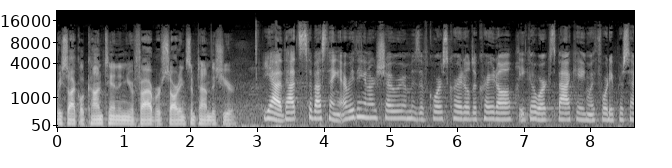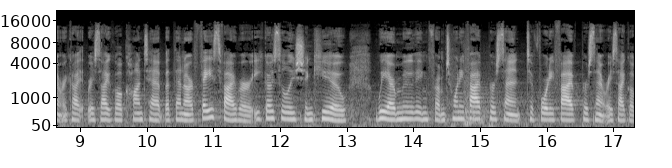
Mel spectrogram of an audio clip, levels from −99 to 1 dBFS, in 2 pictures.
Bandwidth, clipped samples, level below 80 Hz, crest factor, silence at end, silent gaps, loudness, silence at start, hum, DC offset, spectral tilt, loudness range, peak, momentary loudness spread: 15.5 kHz; under 0.1%; -44 dBFS; 22 dB; 0 s; none; -21 LUFS; 0 s; none; under 0.1%; -4 dB/octave; 4 LU; 0 dBFS; 8 LU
